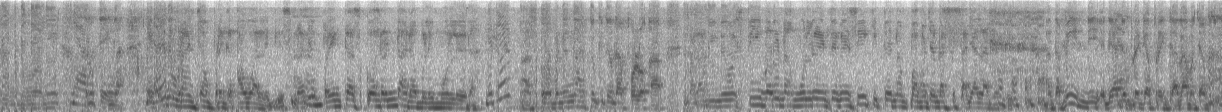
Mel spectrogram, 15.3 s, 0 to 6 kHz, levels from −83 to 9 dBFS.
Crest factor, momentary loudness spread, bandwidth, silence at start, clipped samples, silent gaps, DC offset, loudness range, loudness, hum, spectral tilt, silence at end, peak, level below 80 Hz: 14 dB; 4 LU; 6 kHz; 0 s; under 0.1%; none; under 0.1%; 2 LU; -22 LUFS; none; -5.5 dB/octave; 0 s; -10 dBFS; -46 dBFS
